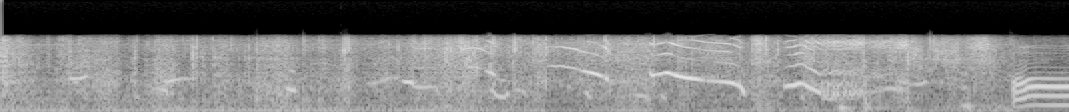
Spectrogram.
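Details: Golden Retriever puppies from a litter of seven, held in a box while their bed is cleaned, give high, thin whimpers and squeaks, many sliding downward, over a person's voice.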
